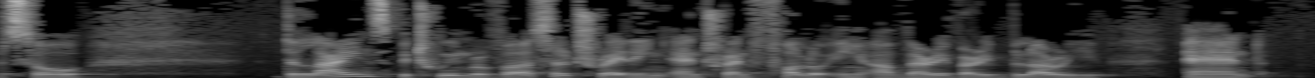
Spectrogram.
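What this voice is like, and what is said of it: German accent. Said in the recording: “You can tell I'm a German, I guess, by this accent.”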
